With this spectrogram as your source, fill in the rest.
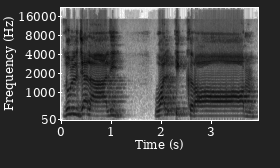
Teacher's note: لام کے اوپر کھڑا زبر ہے، 1 الف کی مقدار لمبا کیا جائے گا ، اب لا لی پڑھنا ہے، لے نہیں پڑھنا، ذوالجلالی والاکرام،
